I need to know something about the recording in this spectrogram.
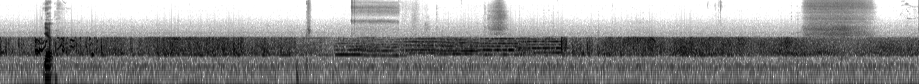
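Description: Movie soundtrack played through a narrow band-pass filter, so that it sounds thin and muffled like a telephone line: film dialogue and action sound, with a stretch of held, stacked tones from about seven to eleven seconds in. A short burst of hiss comes near the end.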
